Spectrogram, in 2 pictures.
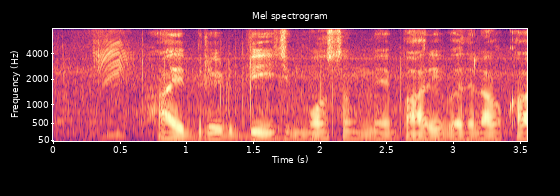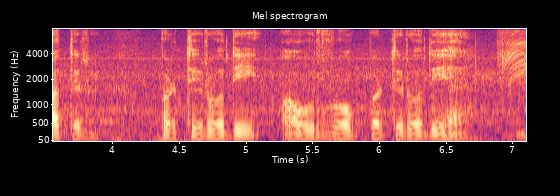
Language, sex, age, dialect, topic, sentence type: Bhojpuri, male, 25-30, Northern, agriculture, statement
